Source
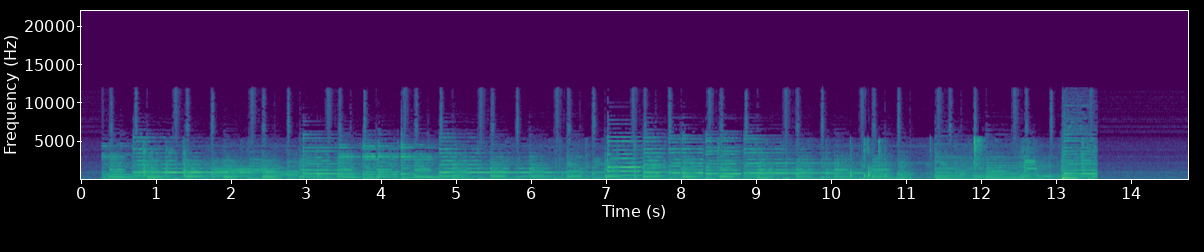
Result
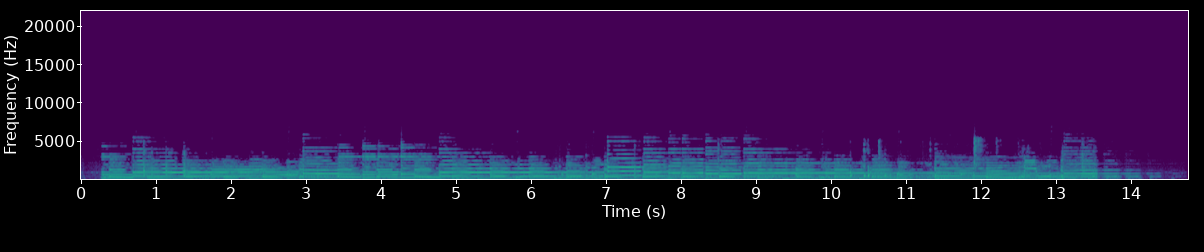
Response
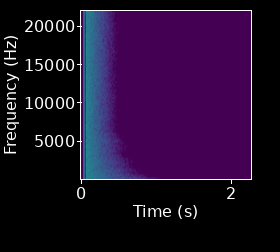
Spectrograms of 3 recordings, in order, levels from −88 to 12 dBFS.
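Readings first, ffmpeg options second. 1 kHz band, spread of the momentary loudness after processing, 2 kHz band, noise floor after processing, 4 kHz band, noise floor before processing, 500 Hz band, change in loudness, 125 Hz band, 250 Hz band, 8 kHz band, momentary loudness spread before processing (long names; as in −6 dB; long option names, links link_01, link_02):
−8.5 dB, 3 LU, −11.5 dB, −59 dBFS, −15.5 dB, −50 dBFS, −7.0 dB, −9.5 dB, −17.0 dB, −9.5 dB, below −30 dB, 6 LU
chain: -af "lowpass=frequency=6600:width=0.5412,lowpass=frequency=6600:width=1.3066,aecho=1:1:292|584|876|1168|1460|1752:0.15|0.0883|0.0521|0.0307|0.0181|0.0107,afftdn=noise_reduction=22:noise_floor=-33,acompressor=threshold=-33dB:ratio=3,aemphasis=mode=reproduction:type=riaa,acompressor=mode=upward:threshold=-47dB:ratio=2.5,highpass=410"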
